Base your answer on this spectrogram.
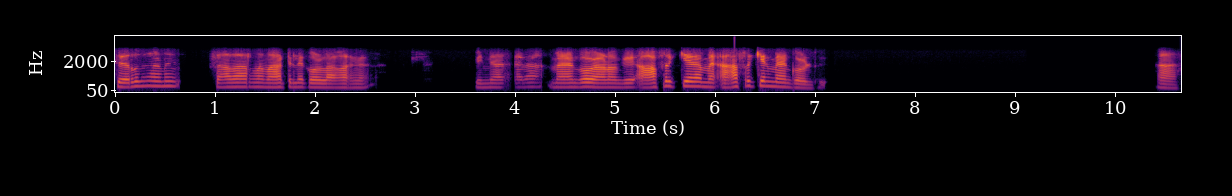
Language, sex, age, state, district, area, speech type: Malayalam, male, 18-30, Kerala, Kollam, rural, conversation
